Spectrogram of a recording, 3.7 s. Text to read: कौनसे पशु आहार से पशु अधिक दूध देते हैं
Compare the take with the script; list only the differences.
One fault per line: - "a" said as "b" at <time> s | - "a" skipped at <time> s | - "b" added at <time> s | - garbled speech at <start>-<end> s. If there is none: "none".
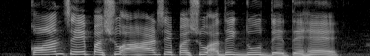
none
